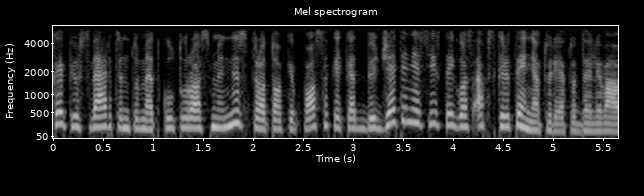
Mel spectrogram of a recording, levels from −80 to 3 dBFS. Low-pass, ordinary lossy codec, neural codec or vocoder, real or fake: 5.4 kHz; AAC, 48 kbps; none; real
